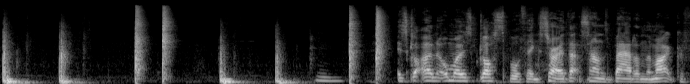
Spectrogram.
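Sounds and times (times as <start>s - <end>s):
stamping and clapping a beat: 0.0s - 4.0s
speech: 3.2s - 6.8s.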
